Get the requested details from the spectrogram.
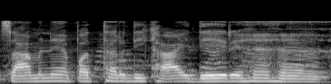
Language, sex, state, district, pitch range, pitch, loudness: Hindi, male, Jharkhand, Palamu, 135-150 Hz, 145 Hz, -14 LUFS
